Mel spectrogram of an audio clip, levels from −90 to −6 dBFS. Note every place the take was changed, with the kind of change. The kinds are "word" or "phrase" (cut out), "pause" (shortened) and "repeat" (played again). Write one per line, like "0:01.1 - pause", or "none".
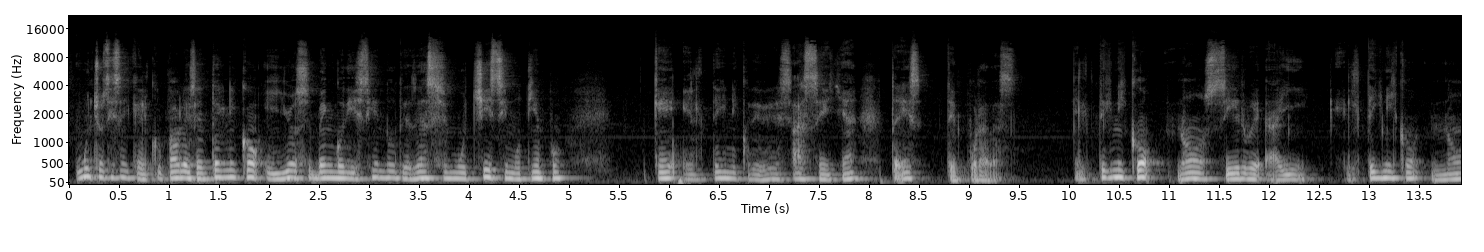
0:06.8 - word
0:07.2 - word

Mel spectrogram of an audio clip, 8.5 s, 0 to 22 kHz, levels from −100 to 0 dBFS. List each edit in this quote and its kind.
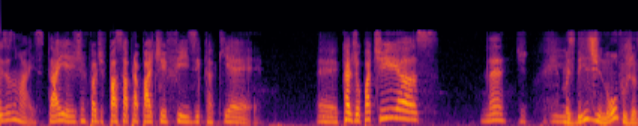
none

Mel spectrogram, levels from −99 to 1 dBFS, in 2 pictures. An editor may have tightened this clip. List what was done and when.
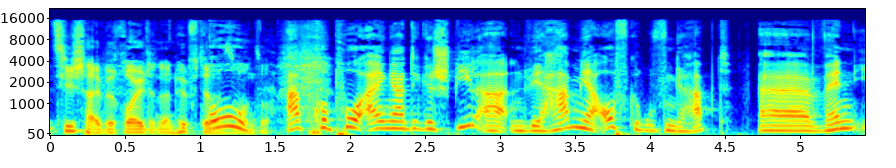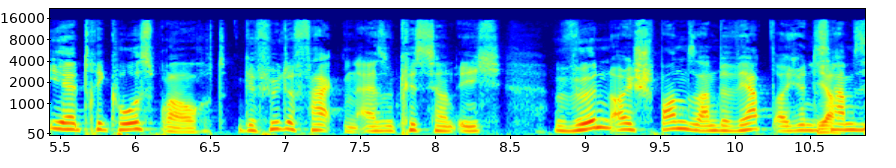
0:04.7 - pause

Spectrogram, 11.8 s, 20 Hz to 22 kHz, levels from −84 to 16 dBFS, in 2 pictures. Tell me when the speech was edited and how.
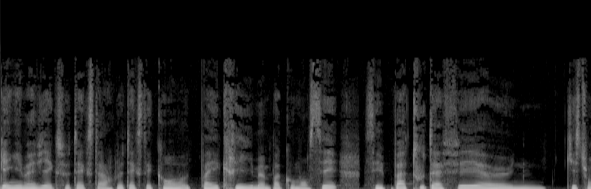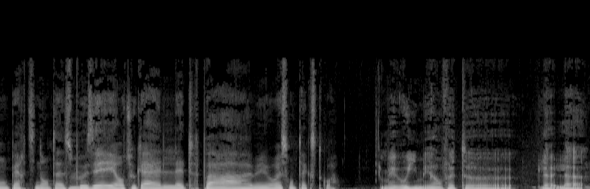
0:02.0 - word
0:03.6 - pause

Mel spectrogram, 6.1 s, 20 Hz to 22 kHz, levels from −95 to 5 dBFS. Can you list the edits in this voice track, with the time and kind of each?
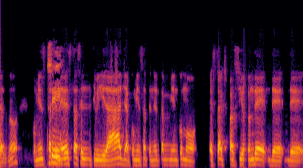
none

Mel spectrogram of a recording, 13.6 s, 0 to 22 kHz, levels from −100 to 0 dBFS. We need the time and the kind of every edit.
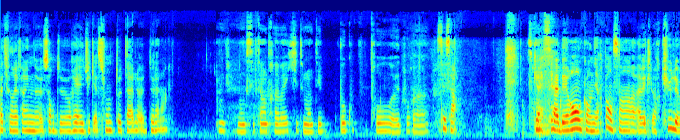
0:02.9 - word
0:08.0 - word

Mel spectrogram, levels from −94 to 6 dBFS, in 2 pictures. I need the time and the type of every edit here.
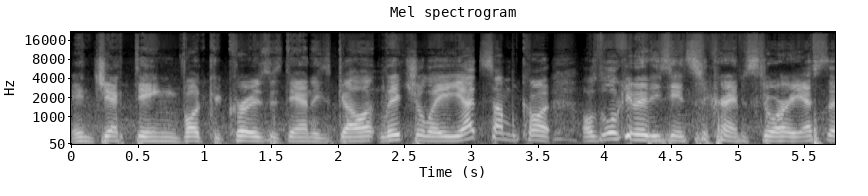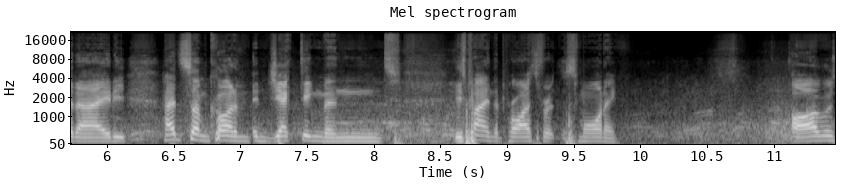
0:07.1 - word
0:07.6 - word

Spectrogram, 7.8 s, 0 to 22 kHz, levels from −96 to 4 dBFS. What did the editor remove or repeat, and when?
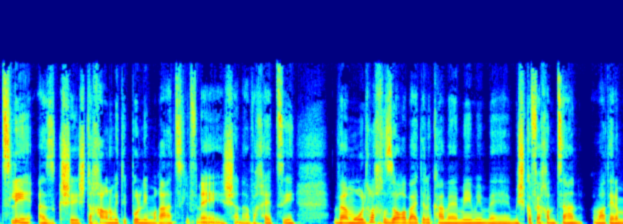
0:04.6 - phrase

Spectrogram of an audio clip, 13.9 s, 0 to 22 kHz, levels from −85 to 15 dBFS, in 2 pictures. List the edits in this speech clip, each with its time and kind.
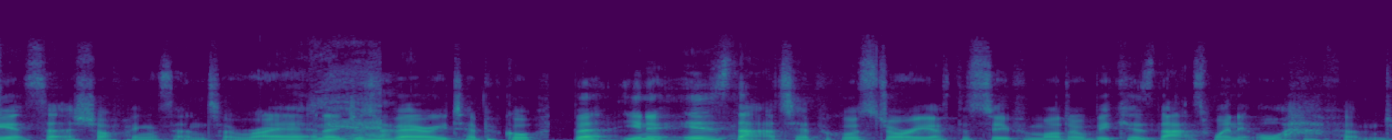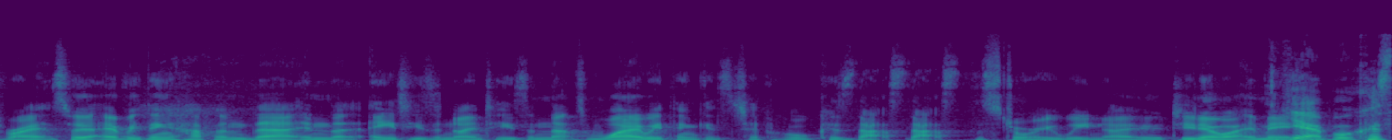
0:01.9 - word
0:02.7 - pause
0:11.5 - repeat

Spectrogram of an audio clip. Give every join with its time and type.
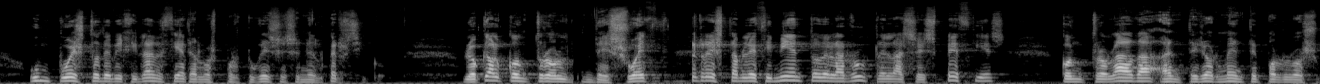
0:01.9 - word
0:03.2 - word
0:04.8 - word
0:05.7 - word
0:06.9 - word
0:08.8 - word

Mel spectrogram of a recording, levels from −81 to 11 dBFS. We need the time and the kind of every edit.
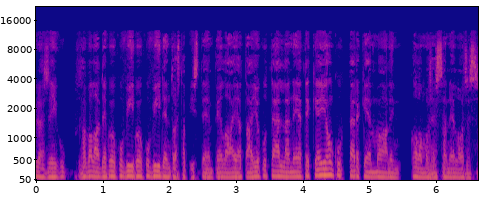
0:01.5 - repeat
0:05.6 - pause

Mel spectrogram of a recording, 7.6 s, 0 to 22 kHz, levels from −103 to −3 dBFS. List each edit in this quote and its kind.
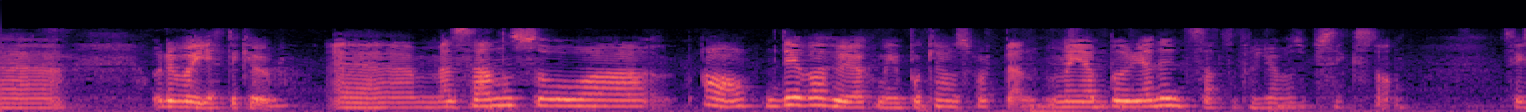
0:03.4 - pause

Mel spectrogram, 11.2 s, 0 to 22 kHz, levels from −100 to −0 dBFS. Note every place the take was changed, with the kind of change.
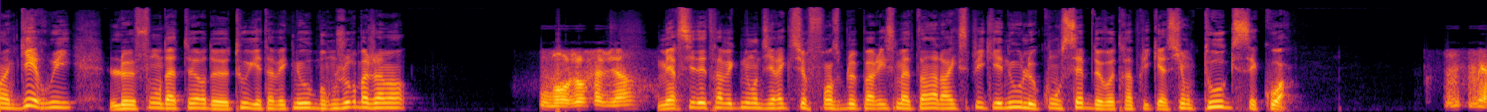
none

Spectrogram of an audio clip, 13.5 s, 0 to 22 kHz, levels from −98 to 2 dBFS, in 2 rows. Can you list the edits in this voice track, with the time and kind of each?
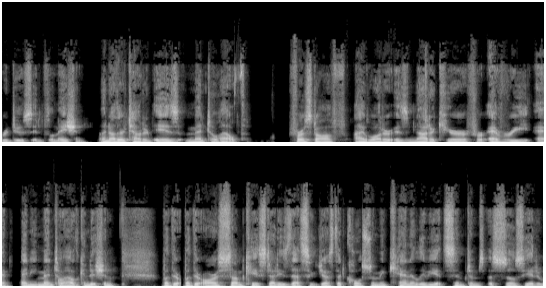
0:01.1 - pause
0:01.9 - word
0:03.3 - pause
0:04.5 - phrase
0:06.9 - word
0:09.0 - repeat
0:11.3 - word

